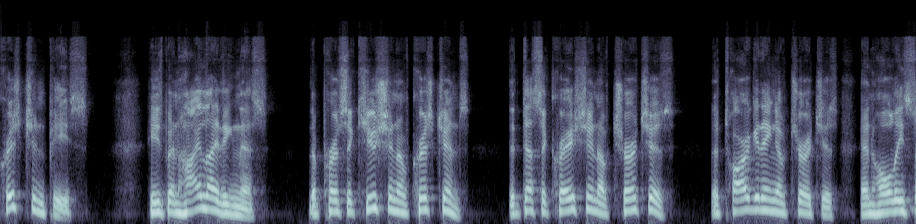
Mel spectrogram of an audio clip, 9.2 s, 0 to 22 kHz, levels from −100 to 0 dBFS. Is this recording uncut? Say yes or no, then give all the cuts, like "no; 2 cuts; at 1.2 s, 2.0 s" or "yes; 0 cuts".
yes; 0 cuts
